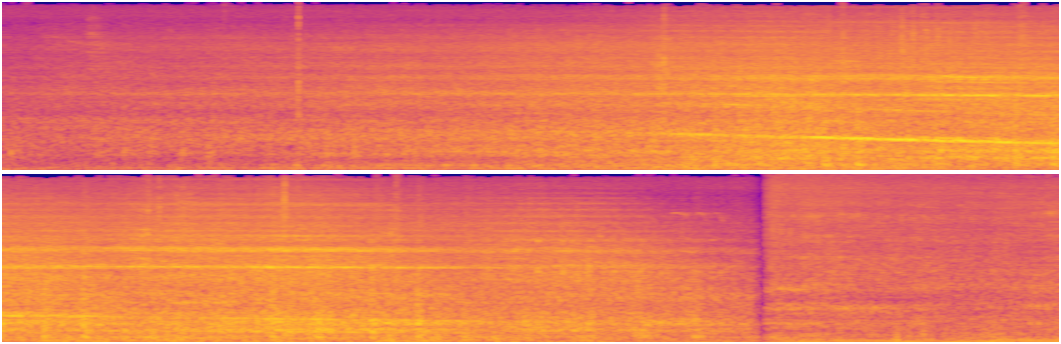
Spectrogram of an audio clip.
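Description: Electric passenger train approaching and passing over a level crossing, building steadily to its loudest about six to ten seconds in, with a whine that falls in pitch as it goes by. Near the end the sound cuts off suddenly and gives way to quieter outdoor background.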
